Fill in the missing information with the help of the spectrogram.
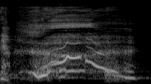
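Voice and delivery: sharp high gasping breath; big high gasp. Retold or imitated. Mother arriving out of breath, high gasp. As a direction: gasp for air after the run.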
